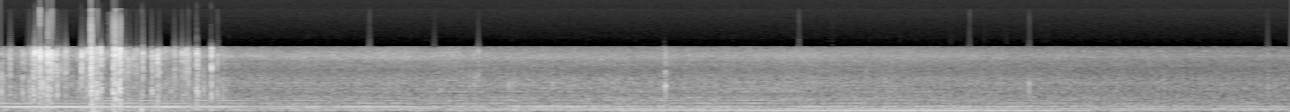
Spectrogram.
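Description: Knocks and clicks of the camera being handled for the first couple of seconds, then a steady low hum with a deeper rumble that swells in the middle and eases near the end.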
